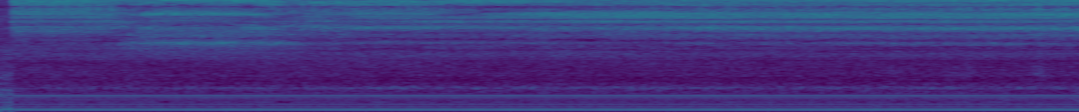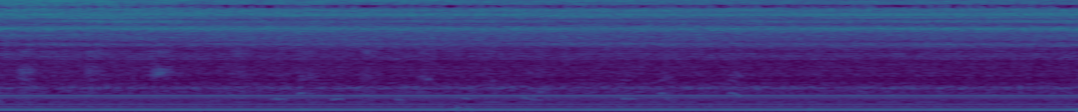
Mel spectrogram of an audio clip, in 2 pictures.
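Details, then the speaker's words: Steady mechanical hum with a fine hiss of mist from a nebulizer during a home breathing treatment of a baby on home oxygen, which takes a few minutes; nebulizer running. "usually takes about five minutes at most um just a couple minutes and he does really good"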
